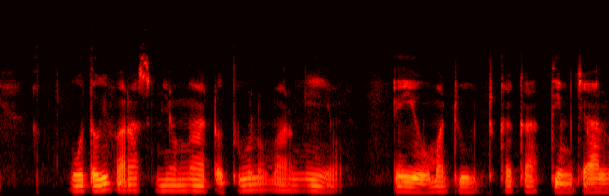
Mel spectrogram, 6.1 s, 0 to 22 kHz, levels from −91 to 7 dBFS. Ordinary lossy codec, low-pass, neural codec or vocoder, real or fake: none; 14.4 kHz; none; real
